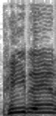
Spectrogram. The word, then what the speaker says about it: pedant: Only the dullest pedant, is that the way you pronounce that word? P-E-D-A-N-T? Pedant.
